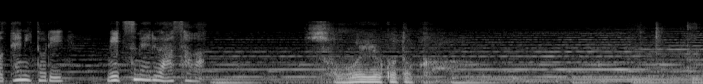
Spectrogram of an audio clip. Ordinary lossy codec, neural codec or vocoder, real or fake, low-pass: none; none; real; none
